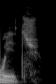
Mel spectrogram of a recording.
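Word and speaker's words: which: সো এটার উচ্চারণ হচ্ছে উইচ।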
